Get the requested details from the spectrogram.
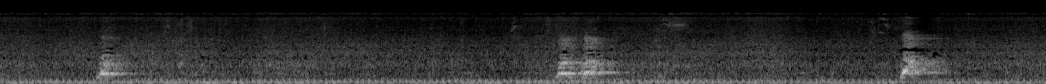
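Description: Seabirds call now and then overhead.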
